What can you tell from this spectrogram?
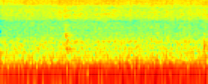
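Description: Speedie meat sizzles steadily on a hot grill, a continuous crackling hiss with a low rumbling undertone, fairly loud, with no voices.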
